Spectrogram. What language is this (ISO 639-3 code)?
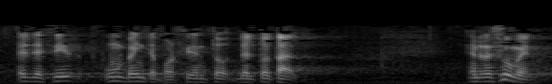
spa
